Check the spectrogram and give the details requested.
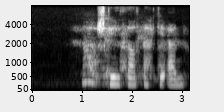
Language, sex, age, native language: Icelandic, female, 9, Icelandic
